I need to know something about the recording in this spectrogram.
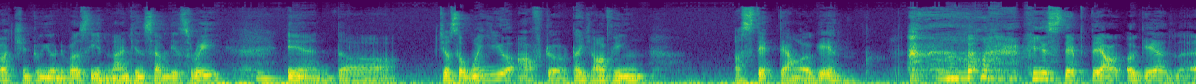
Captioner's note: all laugh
